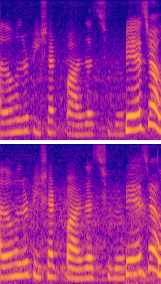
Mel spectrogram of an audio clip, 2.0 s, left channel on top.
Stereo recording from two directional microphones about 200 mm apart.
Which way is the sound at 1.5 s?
20° left (ahead or behind).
